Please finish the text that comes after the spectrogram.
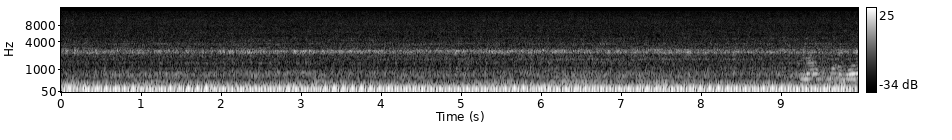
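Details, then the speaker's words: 1937 Dodge pickup truck's old six, restarted after being worked on; steady low idle with even beat, no misses or stumbles, faint tone above; owner says it has always run great; normal idle. "Well, sounds good. yeah, and it'll clear up. It's always ran great."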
